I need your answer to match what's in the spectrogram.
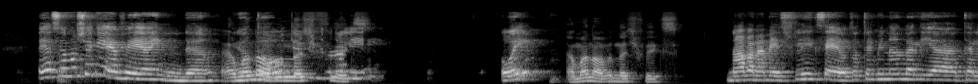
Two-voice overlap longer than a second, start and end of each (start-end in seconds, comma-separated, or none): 2.2-3.8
